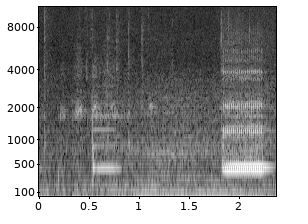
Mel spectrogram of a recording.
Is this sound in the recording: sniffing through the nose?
no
